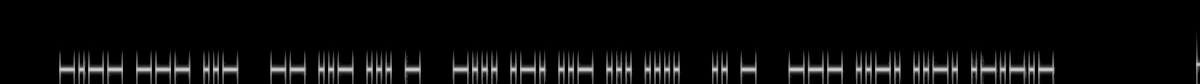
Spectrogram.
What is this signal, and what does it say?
Morse code, heard as a keyed tone, about 25 wpm, 700 Hz. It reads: YOU MUST BRUSH IT OFF.
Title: Sentences from Top 1100 Words 25wpm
